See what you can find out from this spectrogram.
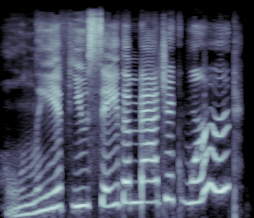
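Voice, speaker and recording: A woman voicing a stern but kindly male wizard in a storybook, measured and knowing. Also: very high-pitched, huge pitch swings, no echo, studio quality, pitched above the performer's own voice, heavily acted.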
